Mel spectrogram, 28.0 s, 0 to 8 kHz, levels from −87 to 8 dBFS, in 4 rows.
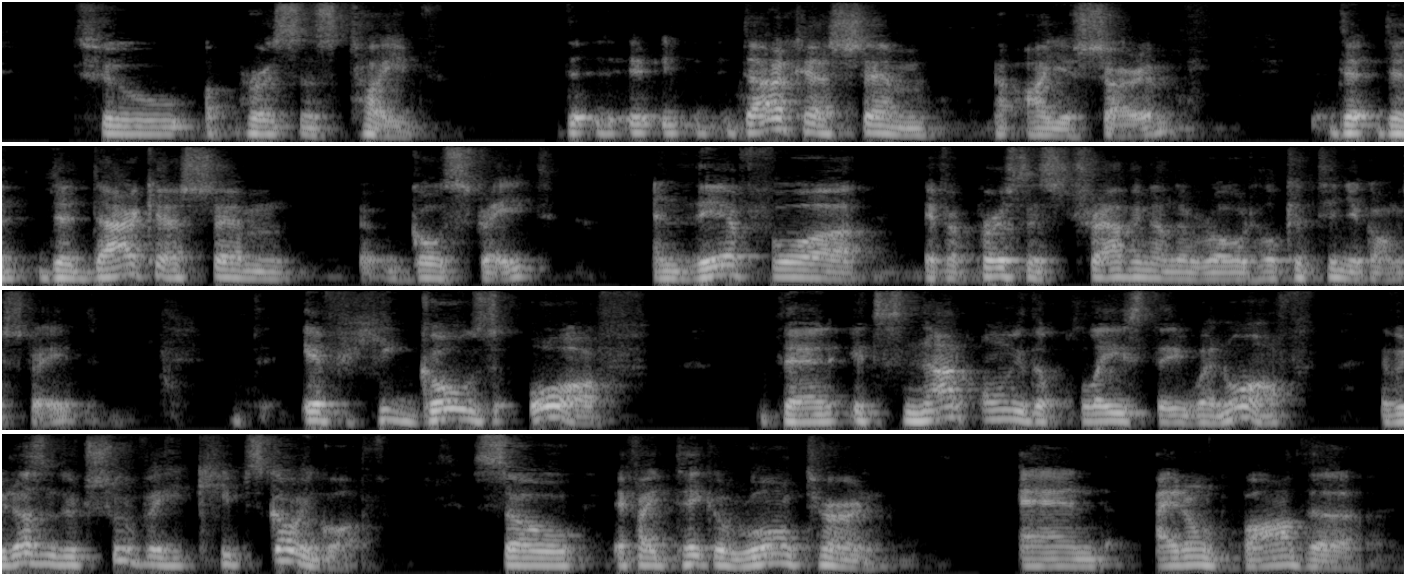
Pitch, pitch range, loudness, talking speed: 125 Hz, 115-135 Hz, -28 LUFS, 130 wpm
